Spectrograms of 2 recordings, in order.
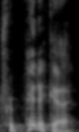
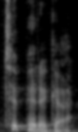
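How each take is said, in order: First: The word begins with a 'tr' sound. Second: The word begins with a plain 't' sound. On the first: This is the Sanskrit form of the name. "Tripitaka is the Sanskrit pronunciation" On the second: This is the Pali form of the name. "Tipitaka is the, is the Pali pronunciation"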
